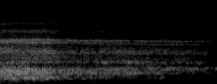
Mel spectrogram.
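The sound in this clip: A long, deep exhale during a yoga breathing exercise: a steady, breathy rush of air that starts strong and slowly tapers off over about two seconds.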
